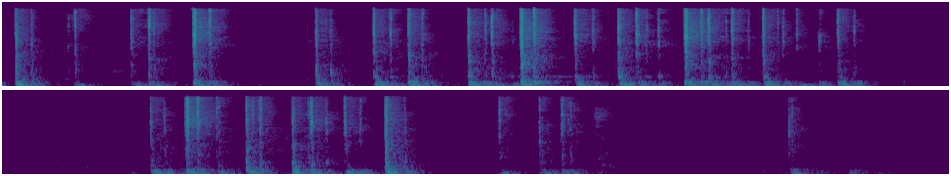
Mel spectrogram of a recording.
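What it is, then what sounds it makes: Laptop keyboard with plastic keys. Fingertips tap the black plastic keys of a grey laptop keyboard in bursts of rapid typing, separated by short pauses. The keystrokes are quick, thumpy clicks with a low-weighted body and a bright tick on top, each dying away almost at once.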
